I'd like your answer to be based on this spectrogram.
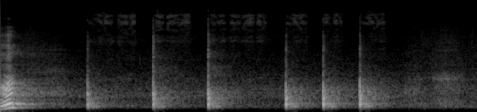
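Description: Pen or chalk strokes marking a math exercise, about eight short scratchy bursts in an irregular rhythm, close and fairly quiet with nothing else heard.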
